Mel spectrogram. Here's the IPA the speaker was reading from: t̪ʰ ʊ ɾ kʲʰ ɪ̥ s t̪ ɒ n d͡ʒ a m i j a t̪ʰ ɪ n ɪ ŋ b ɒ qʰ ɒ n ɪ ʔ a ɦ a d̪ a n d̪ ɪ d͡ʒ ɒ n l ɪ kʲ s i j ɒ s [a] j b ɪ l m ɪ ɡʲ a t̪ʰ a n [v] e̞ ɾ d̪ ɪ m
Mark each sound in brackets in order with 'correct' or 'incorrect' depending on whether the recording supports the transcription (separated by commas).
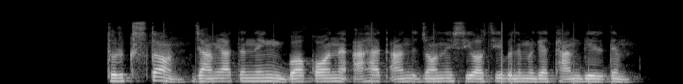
incorrect, incorrect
